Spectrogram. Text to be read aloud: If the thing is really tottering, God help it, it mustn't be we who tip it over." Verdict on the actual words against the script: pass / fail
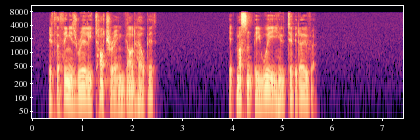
pass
